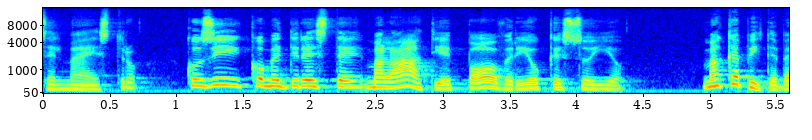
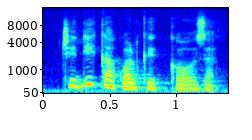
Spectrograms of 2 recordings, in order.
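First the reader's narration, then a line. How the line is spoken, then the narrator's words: Said under breath. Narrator (Italian): De Rossi disse a mezza voce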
